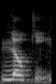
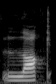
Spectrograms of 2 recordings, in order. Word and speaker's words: Locke: By editing this video, this is the time to tell you that I messed up, because the actual pronunciation is Locke and not Loki, which is, I'm so sorry.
